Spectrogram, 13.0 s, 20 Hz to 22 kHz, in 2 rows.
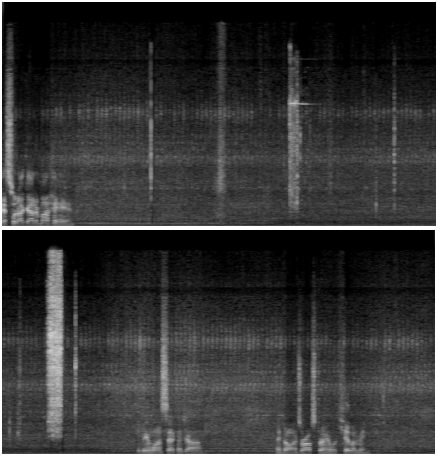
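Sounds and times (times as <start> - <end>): engine running: 0.0 - 13.0
tools clicking and rattling: 4.2 - 5.0.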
